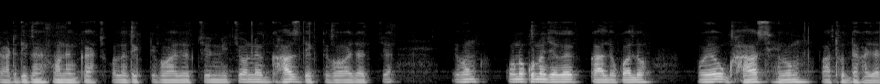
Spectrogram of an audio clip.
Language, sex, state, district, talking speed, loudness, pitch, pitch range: Bengali, male, West Bengal, Jhargram, 170 wpm, -20 LUFS, 105 Hz, 100-115 Hz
